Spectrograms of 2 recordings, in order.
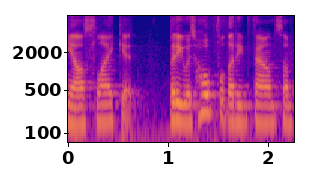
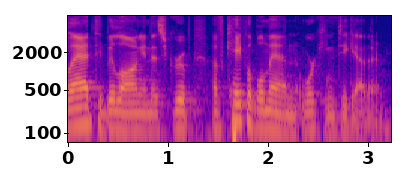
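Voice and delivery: ordinary delivery

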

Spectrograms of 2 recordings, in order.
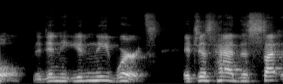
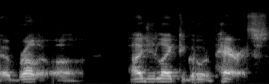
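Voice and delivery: exaggerated put-on bass voice, dropped very low; 5 semitones lower than usual. Retelling a bandmate's invitation, imitating his really deep voice. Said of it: "he has a really deep voice".

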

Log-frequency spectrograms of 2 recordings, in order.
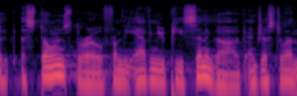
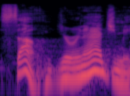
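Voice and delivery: slow, attempted put-on Brooklyn accent; 3 semitones higher than usual. Reading a scene aloud, voicing a girl at school: brooklyn accent. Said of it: "I'm gonna try to do a Brooklyn accent".

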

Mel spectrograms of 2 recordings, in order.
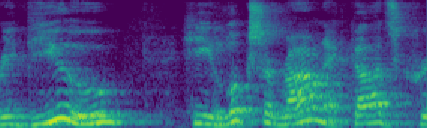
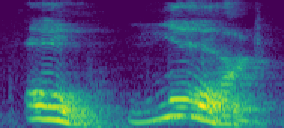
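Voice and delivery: powerful, loud, forceful jubilant cry; 4 semitones higher, 7 dB louder than usual. Reading a verse aloud, imagining how David said it: imitating David's powerful cry. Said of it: "some power in his voice".

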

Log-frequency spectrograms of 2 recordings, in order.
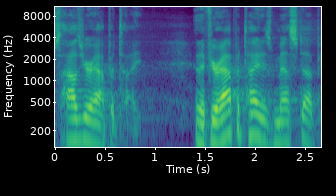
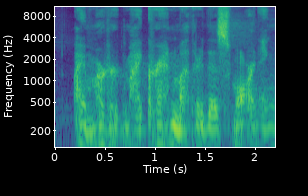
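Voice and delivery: put-on whisper, lower; 4 semitones lower than usual. Retelling how the President greets people in a line: imitating a whisper. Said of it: "and he'd whisper".

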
